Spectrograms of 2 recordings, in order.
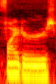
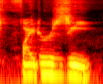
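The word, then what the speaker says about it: FighterZ: like dragon ball fighters where everybody calls it fighters but bandai namco was like no it is fighter z yeah it's just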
